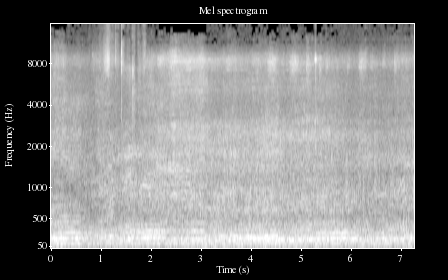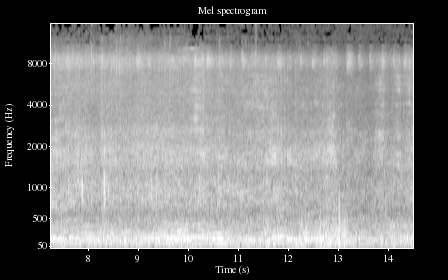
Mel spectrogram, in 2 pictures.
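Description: Motor vehicle engines running steadily, with a low hum that shifts slightly in pitch.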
